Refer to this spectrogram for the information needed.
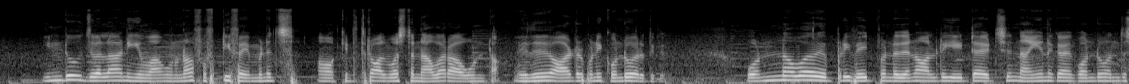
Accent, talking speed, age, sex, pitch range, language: native, 150 wpm, 20-39, male, 145-165 Hz, Tamil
